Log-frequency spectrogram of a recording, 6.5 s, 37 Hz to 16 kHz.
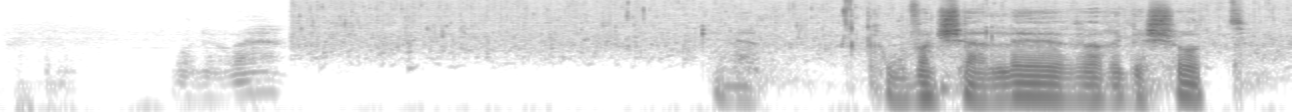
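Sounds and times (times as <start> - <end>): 
stream flowing as for a meditation: 1.4 - 6.4
speech: 4.4 - 6.3.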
